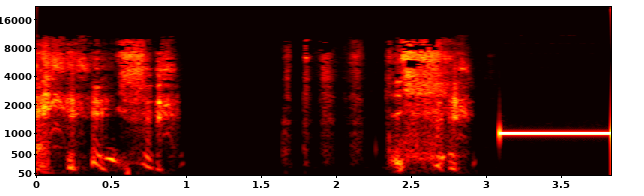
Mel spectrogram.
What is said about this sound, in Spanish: Voy a censurar esta parte, güey. sí, ponle un pitido, güey.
